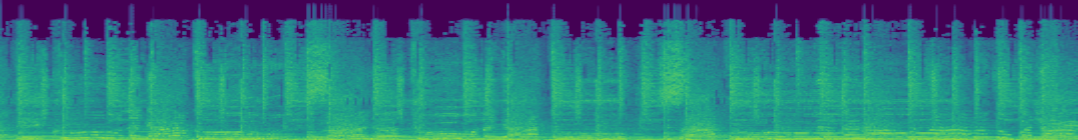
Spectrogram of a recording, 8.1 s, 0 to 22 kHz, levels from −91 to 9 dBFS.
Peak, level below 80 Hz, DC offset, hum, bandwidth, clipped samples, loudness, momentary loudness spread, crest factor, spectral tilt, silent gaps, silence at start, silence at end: 0 dBFS; -20 dBFS; under 0.1%; none; 20 kHz; under 0.1%; -11 LUFS; 2 LU; 10 dB; -4 dB/octave; none; 0 s; 0 s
